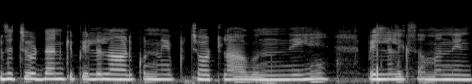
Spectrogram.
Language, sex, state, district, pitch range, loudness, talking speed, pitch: Telugu, female, Andhra Pradesh, Sri Satya Sai, 225-245 Hz, -17 LUFS, 100 wpm, 235 Hz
